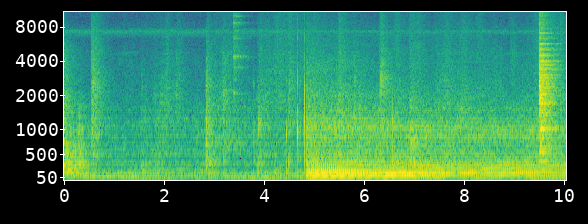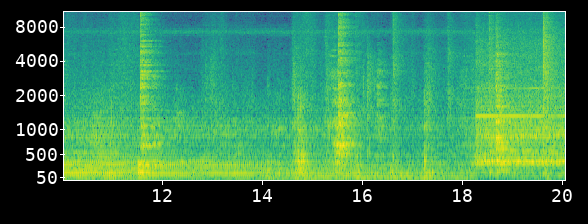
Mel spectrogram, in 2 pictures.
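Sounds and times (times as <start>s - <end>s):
low machine hum: 4.8s - 18.5s.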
